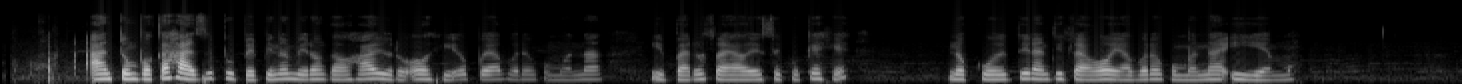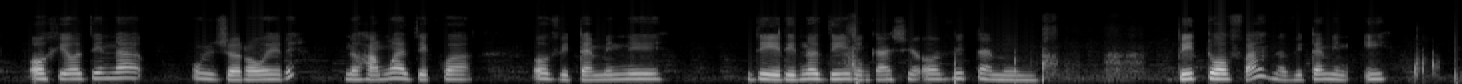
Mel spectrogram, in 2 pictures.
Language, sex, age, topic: Oshiwambo, female, 25-35, agriculture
